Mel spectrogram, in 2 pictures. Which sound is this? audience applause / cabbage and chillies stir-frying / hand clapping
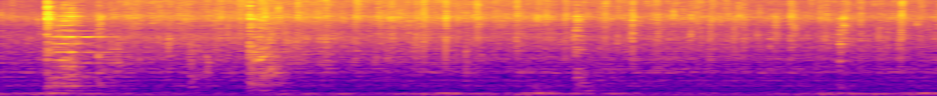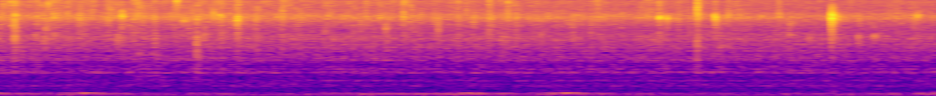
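cabbage and chillies stir-frying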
